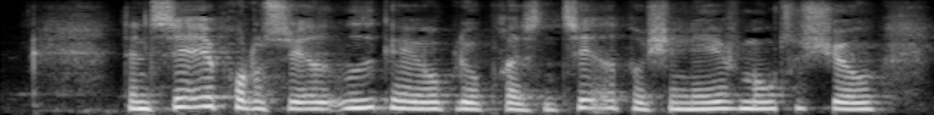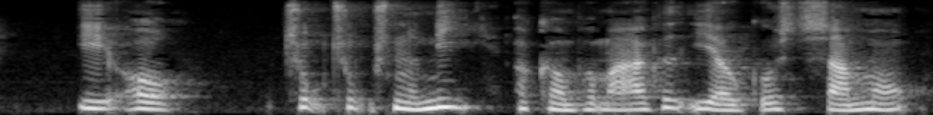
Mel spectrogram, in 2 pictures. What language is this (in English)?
Danish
